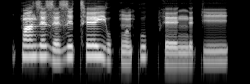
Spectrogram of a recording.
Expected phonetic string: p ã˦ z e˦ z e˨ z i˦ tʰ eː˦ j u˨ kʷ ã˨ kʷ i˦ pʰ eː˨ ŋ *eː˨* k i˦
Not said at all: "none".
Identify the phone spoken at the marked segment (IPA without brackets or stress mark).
e˨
